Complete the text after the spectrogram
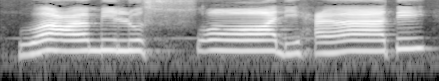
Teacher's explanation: عین کو کھینچنا نہیں ہے، یہاں اپنے خیال رکھنا ہے۔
